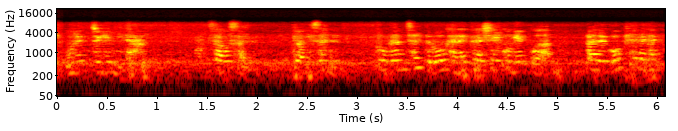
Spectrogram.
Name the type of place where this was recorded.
subway train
